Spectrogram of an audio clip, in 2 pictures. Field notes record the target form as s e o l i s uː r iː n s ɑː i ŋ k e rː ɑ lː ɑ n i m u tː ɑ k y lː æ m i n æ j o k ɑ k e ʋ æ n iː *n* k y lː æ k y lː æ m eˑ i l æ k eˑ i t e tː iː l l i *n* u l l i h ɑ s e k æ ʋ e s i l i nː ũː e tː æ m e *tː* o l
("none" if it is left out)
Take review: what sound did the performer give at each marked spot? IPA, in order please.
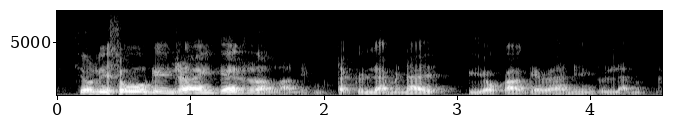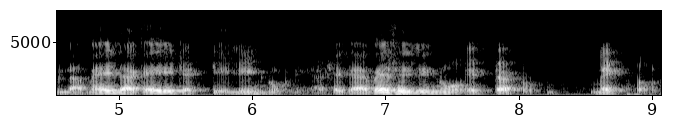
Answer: ŋ, nː, tː

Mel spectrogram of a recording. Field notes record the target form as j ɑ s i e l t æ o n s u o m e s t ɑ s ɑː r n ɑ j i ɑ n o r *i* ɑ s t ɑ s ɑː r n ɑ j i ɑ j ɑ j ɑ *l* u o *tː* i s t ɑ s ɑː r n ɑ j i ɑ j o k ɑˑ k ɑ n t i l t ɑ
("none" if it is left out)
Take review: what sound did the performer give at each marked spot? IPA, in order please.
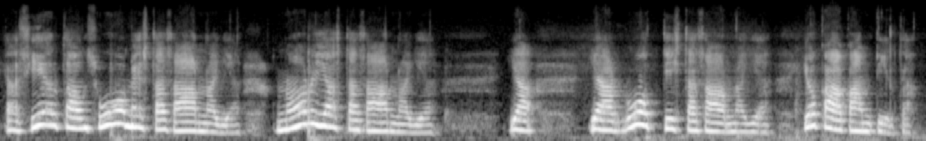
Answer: j, r, tː

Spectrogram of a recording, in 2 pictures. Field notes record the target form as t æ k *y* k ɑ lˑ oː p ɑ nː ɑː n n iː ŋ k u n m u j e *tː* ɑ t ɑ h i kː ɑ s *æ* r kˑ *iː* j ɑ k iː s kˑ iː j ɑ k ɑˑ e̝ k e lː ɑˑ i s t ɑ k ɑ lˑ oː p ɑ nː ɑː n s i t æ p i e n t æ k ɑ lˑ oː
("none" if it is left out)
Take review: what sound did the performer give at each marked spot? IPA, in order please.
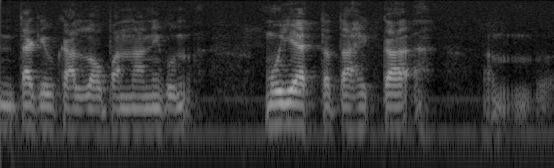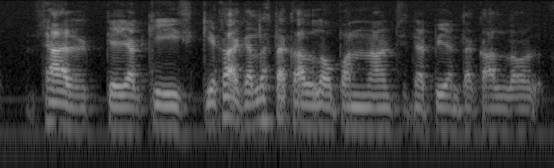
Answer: y, tː, æ, eː

